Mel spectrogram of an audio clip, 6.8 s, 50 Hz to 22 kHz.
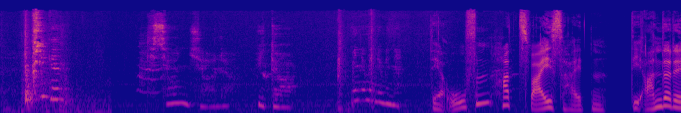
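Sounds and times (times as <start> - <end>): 
cat meowing to go outside: 1.4 - 1.8
speech: 1.6 - 6.8.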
